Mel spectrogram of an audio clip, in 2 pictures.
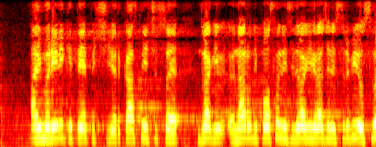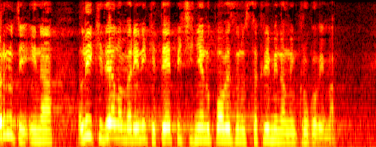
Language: Serbian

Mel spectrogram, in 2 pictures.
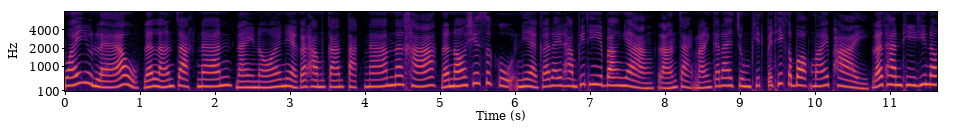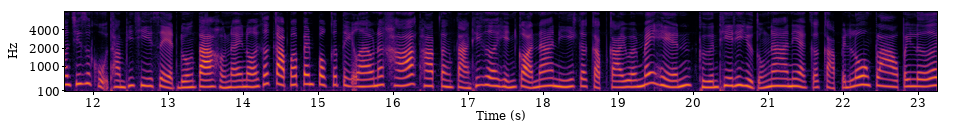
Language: Thai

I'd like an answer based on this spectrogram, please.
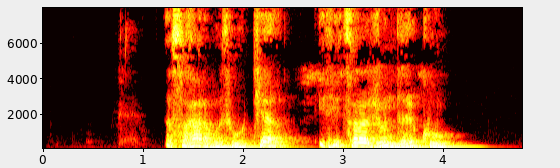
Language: Kabyle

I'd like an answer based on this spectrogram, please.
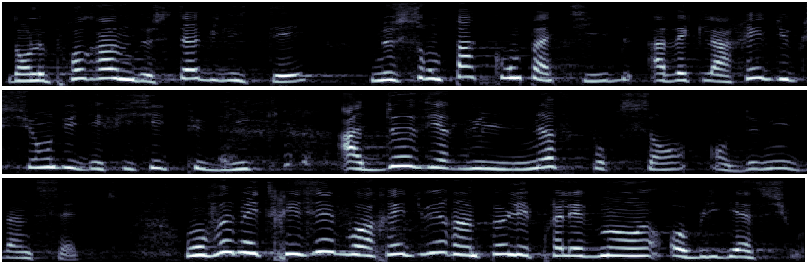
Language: French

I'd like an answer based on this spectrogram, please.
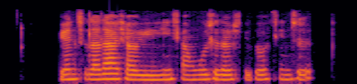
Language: Chinese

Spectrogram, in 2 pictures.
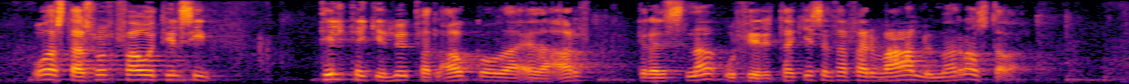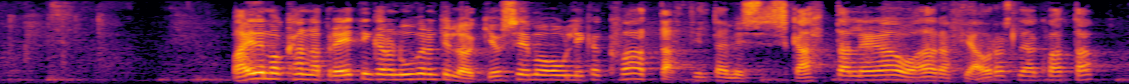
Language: Icelandic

